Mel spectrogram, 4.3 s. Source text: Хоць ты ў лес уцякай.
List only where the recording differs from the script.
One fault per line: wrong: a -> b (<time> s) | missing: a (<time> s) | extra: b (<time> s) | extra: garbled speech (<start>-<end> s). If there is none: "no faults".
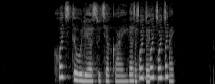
extra: garbled speech (2.6-3.5 s)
